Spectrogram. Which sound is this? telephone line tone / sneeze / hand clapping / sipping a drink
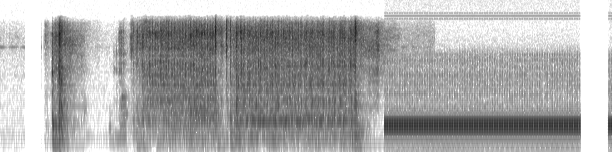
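telephone line tone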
